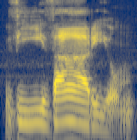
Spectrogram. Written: vīvārium

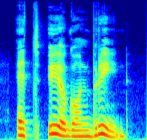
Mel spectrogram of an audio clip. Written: ögonbryn

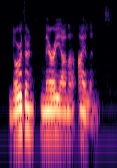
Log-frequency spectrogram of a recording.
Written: Northern Mariana Islands

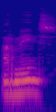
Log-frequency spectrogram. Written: Armeens

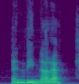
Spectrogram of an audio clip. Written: vinnare

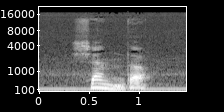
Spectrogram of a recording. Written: kända

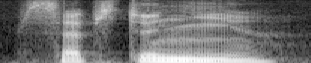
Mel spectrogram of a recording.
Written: abstenir

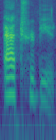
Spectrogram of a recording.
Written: attribute

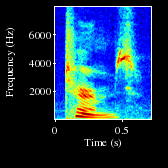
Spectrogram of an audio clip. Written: terms

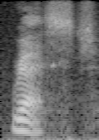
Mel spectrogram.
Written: rest

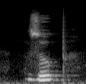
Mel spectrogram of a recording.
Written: zub

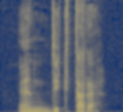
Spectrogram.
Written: diktare

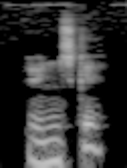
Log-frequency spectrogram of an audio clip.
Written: souhait

